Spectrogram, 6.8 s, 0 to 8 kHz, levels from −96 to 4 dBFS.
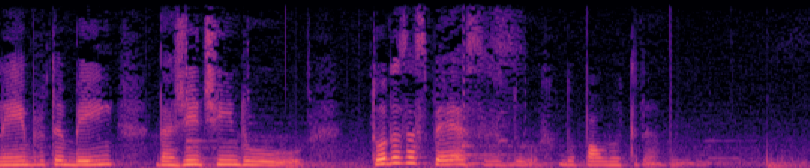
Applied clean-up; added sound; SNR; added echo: none; Keyboard (musical); 19 dB; none.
